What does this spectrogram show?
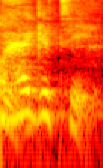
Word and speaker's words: Hecate: Hecate. Oh, Hecate.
